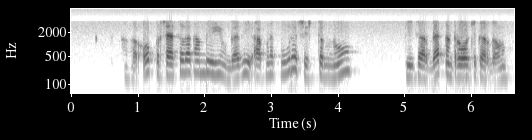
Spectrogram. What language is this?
Punjabi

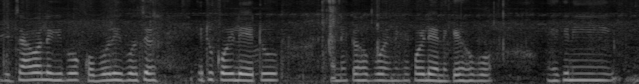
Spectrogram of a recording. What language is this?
Assamese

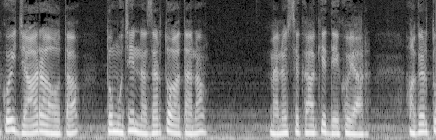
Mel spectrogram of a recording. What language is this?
Hindi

